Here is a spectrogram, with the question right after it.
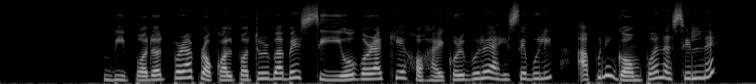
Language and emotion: Assamese, surprised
